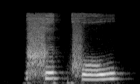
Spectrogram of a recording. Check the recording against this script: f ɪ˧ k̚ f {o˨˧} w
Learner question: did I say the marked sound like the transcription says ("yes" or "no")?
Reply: yes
